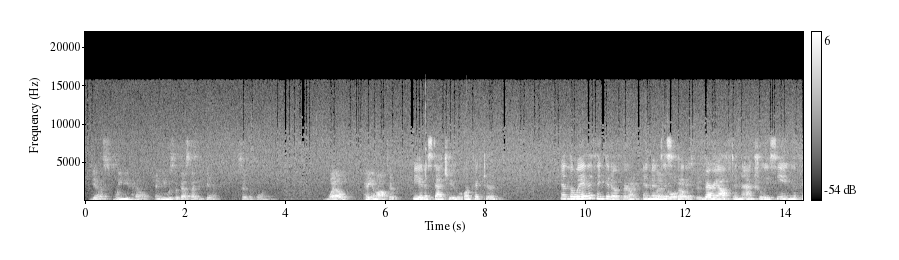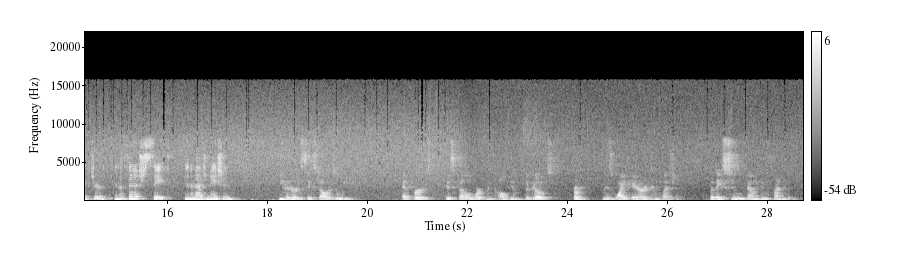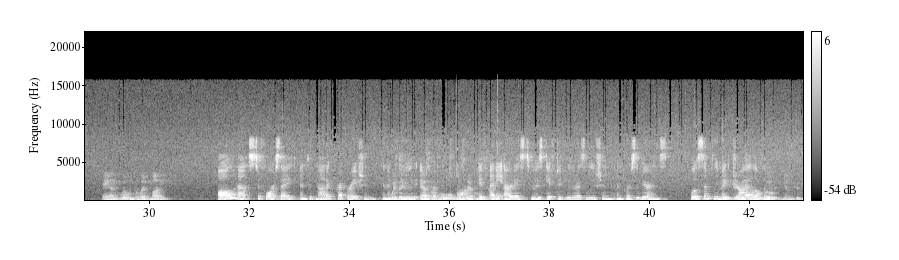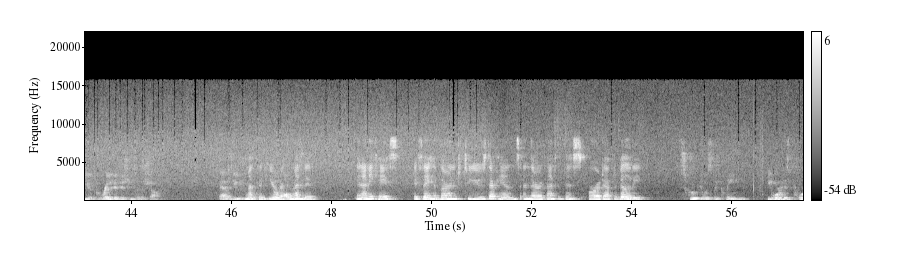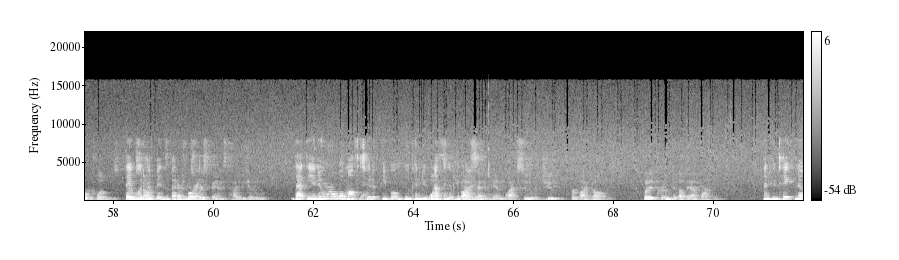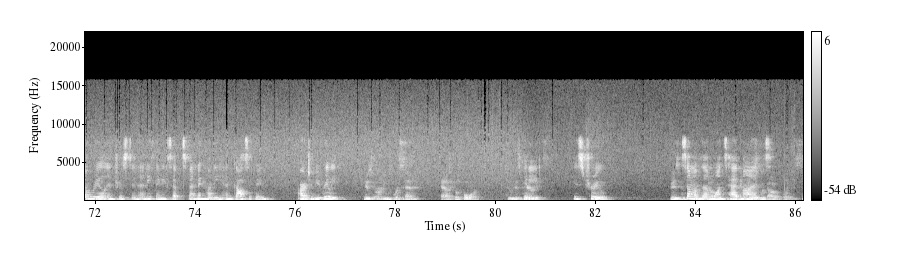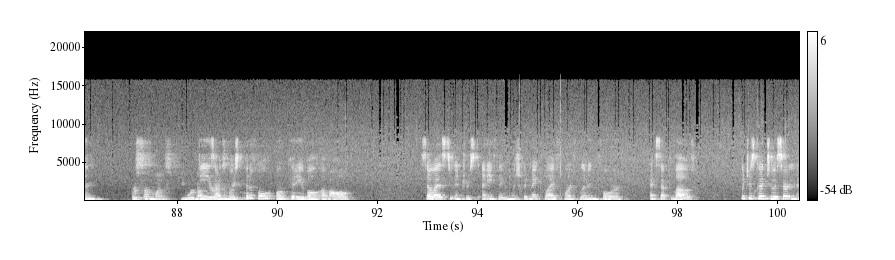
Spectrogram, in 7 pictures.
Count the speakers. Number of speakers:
two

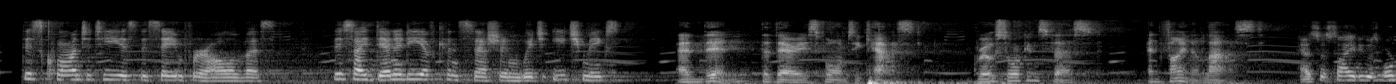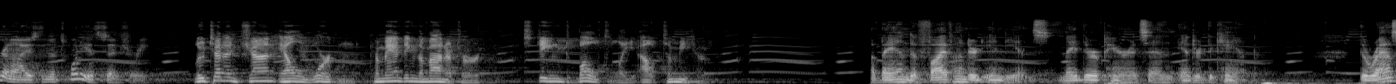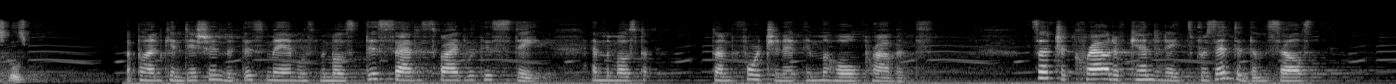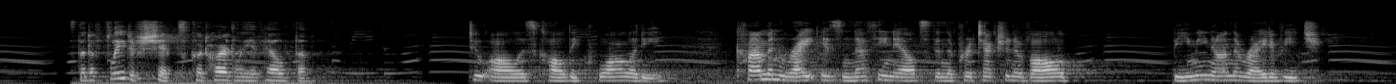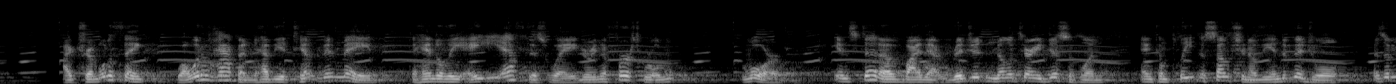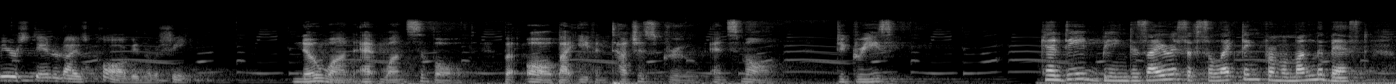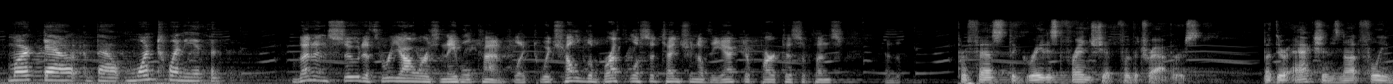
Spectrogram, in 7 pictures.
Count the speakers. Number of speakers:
six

